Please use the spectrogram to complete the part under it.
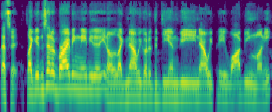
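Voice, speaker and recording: A man's voice: mid-range voice, a little fast, clean tone, no echo. A man hosting an interview, chatting casually and agreeably and often chiming in with short replies. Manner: lively, agreeable, frequent back-channel. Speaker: interview host.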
